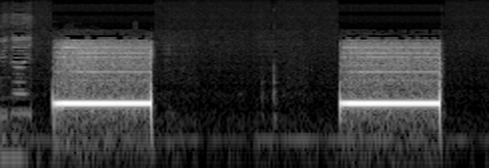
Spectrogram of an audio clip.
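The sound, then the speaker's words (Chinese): A telephone ringback tone sounds on a call being placed to a mother: two steady, mid-pitched buzzing tones of about one second each, separated by a long silent gap. “那接下来我们又拨通了小娇老师妈妈的电话。”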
